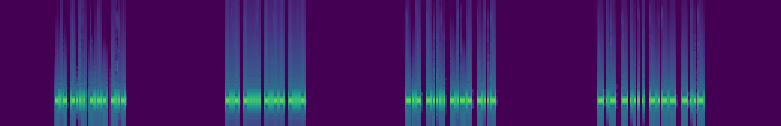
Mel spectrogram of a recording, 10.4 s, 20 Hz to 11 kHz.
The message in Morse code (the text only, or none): K6YX K6YX K6YX K6YX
